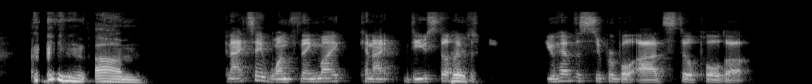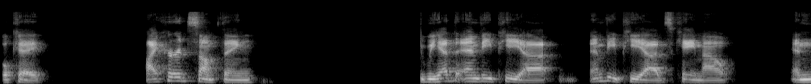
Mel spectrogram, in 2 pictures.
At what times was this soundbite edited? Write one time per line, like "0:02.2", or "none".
0:08.0

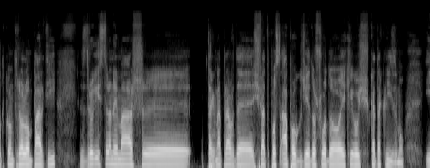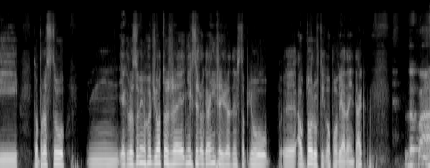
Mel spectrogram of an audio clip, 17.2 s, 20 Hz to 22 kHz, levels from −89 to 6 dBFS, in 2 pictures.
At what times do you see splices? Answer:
none

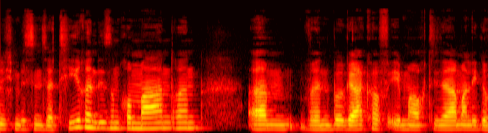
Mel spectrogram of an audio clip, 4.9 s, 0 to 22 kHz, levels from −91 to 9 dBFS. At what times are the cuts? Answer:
none

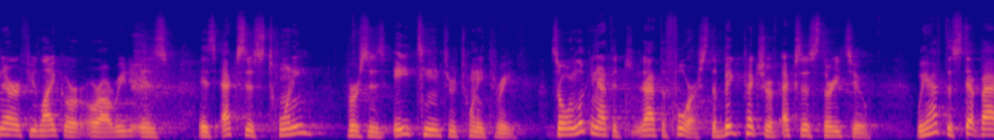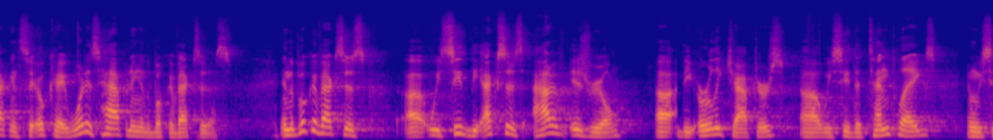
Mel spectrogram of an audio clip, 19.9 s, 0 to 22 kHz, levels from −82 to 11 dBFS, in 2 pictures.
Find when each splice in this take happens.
0:05.4
0:14.6
0:16.7

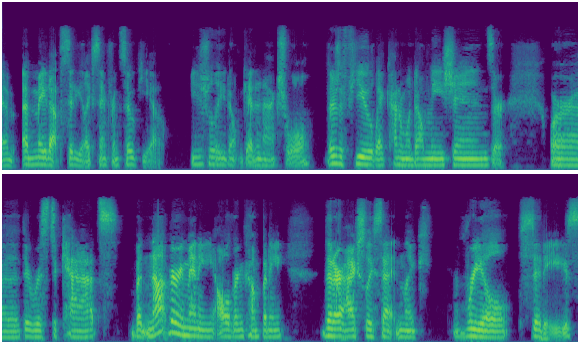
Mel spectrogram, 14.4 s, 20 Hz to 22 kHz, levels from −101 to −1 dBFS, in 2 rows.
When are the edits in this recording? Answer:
none

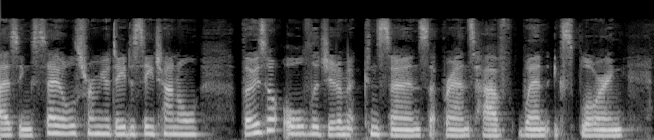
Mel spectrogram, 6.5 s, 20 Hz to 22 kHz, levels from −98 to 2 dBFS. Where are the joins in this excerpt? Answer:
none

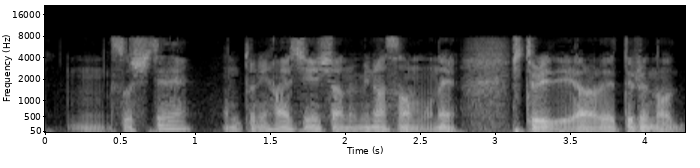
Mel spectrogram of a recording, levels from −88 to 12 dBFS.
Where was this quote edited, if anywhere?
none

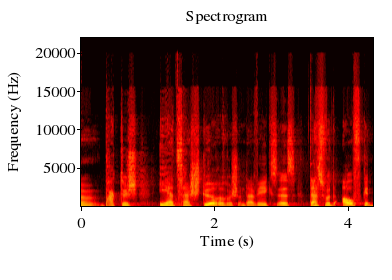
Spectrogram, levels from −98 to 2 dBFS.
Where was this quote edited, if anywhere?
none

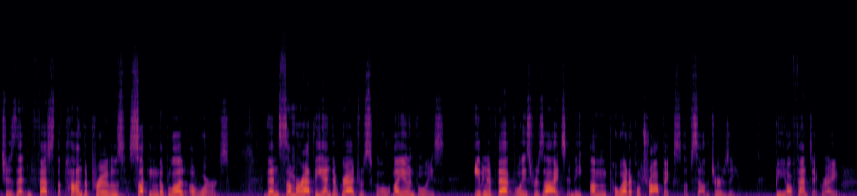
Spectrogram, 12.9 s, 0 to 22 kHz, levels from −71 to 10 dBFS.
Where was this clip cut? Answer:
0:03.9
0:05.8

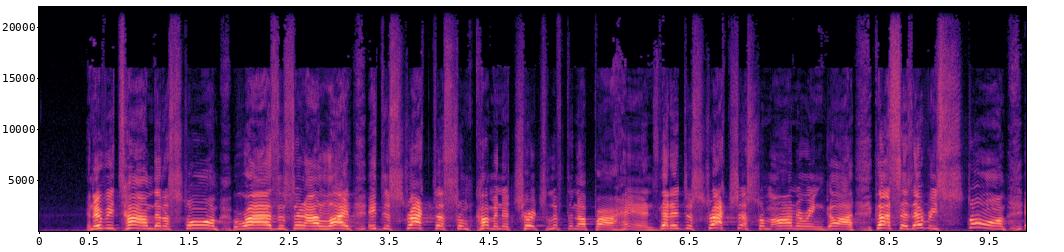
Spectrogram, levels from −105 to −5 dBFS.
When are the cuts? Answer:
0:06.2

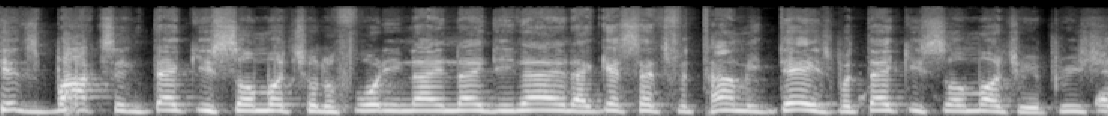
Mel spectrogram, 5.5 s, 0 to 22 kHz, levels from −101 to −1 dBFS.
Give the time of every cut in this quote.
none

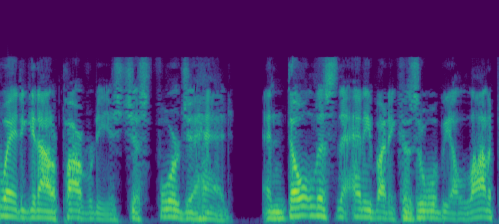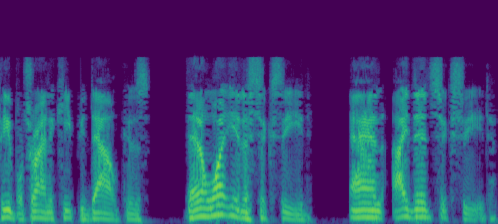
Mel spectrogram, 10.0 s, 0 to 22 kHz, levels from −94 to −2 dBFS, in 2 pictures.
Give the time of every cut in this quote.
none

